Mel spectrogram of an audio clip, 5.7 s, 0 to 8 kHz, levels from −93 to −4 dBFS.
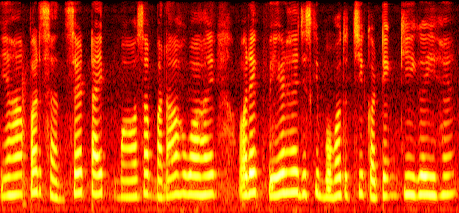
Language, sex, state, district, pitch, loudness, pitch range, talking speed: Hindi, female, Delhi, New Delhi, 265 Hz, -18 LUFS, 255-280 Hz, 200 wpm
